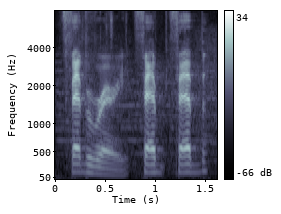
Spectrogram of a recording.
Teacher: I actually do pronounce the r in February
